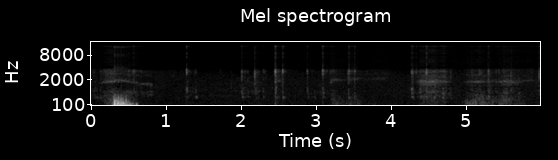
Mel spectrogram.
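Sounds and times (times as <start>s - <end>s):
typing on a computer keyboard: 0.0s - 3.6s, 4.2s - 5.9s.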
